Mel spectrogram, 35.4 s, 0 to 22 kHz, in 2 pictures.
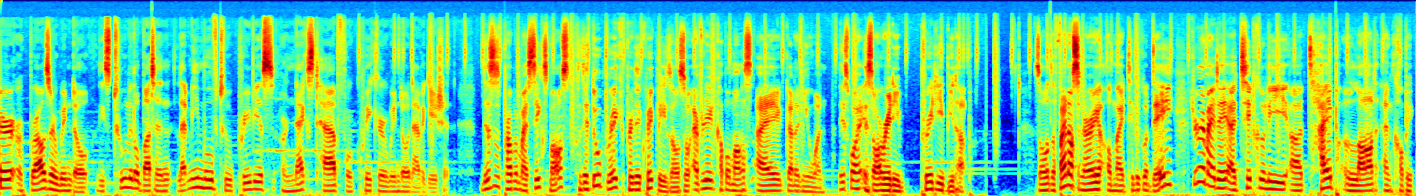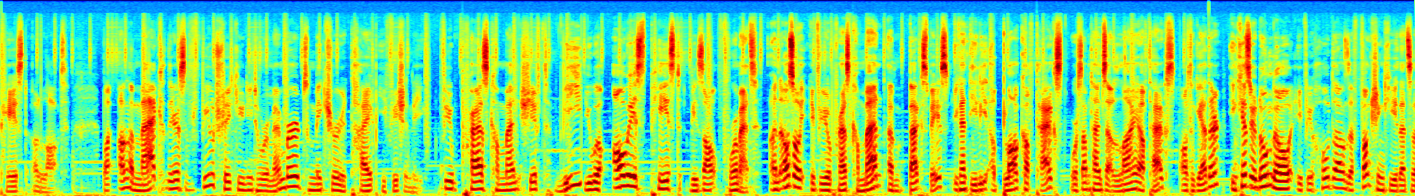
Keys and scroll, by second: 0.0 Tab, 1.1 Tab, 1.8 Tab, 3.0 Tab, 3.6 Tab, 4.6 Tab.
